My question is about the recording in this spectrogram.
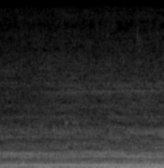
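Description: Steady outdoor background noise with a faint, constant machine hum and a low, uneven rumble.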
